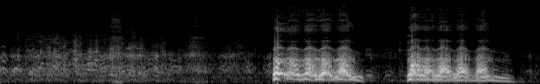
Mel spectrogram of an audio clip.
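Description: A pit bull mix dog lets out two loud, drawn-out, rough barks, each lasting under a second, after a stretch of quieter harmonic murmuring in the background.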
